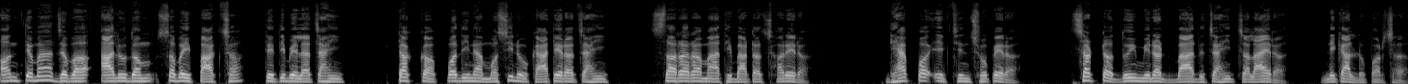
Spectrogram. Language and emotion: Nepali, neutral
